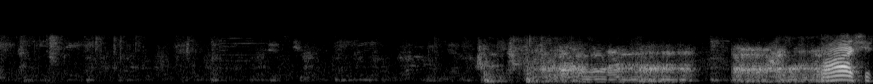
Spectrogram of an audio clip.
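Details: Two pet German Shepherds playing as the female shows the younger male who's boss; after a stretch of a person talking over faint music, tonal whining and yelping wails rise and waver, with speech continuing between them.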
